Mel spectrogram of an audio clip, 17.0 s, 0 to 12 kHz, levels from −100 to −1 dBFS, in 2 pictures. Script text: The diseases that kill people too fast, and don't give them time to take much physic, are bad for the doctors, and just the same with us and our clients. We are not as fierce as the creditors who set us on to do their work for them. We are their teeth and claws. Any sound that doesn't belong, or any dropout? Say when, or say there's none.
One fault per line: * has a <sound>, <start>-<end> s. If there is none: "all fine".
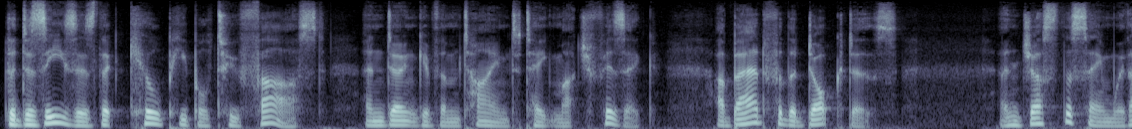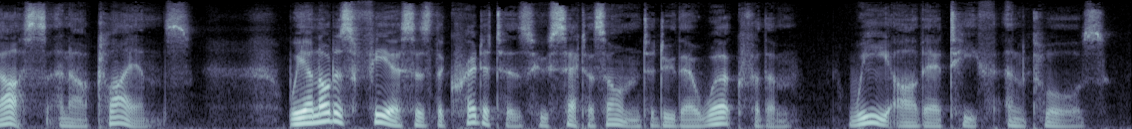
all fine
